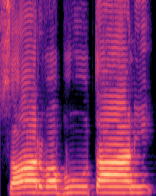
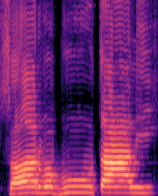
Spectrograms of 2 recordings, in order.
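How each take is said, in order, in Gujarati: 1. 'bhu' માંનો સ્વર લાંબો છે અને ખેંચીને બોલાય છે. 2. 'bhu' માંનો સ્વર લાંબો છે અને ખેંચીને બોલાય છે.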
